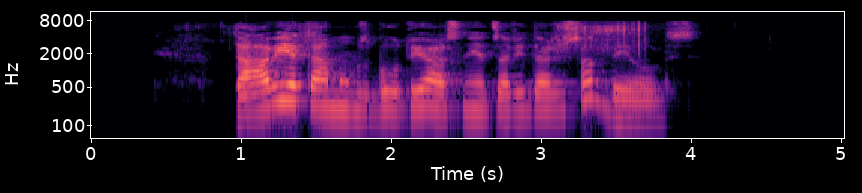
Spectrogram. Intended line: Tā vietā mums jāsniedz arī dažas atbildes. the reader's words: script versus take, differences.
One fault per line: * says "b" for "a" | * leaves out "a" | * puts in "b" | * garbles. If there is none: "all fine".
* puts in "būtu"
